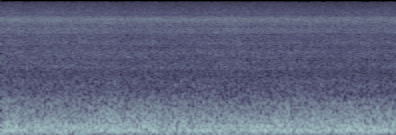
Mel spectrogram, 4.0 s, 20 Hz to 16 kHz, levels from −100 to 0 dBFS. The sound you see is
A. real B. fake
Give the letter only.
A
